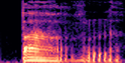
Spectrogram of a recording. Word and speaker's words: parle: ending e, and then the way to pronounce it is je parle, parle. So remember, we put it, okay, but then we don't really pronounce it.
